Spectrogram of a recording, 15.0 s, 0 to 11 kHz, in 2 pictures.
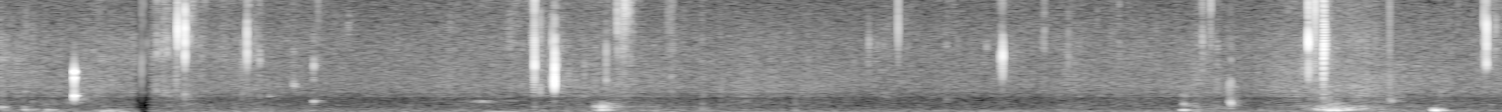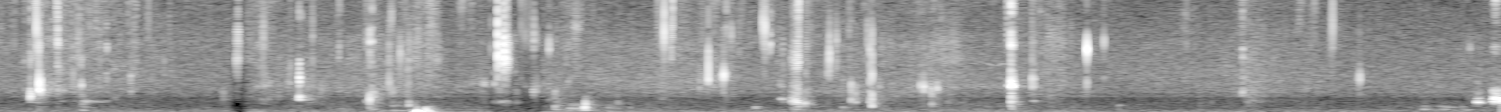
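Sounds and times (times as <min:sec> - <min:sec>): stomach gurgle: 0:05.0 - 0:13.1, 0:13.7 - 0:15.0.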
